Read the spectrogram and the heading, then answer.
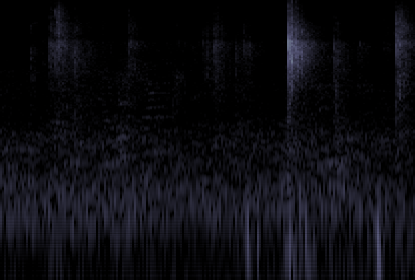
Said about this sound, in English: Why, some of you like to slap hard. Whoa. I'm hearing some hard old slaps. No patty caking in this church.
